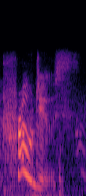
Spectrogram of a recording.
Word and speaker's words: produce: Or if we go back to the beginning, we've got produce. Produce gets the stress in the beginning of the word.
